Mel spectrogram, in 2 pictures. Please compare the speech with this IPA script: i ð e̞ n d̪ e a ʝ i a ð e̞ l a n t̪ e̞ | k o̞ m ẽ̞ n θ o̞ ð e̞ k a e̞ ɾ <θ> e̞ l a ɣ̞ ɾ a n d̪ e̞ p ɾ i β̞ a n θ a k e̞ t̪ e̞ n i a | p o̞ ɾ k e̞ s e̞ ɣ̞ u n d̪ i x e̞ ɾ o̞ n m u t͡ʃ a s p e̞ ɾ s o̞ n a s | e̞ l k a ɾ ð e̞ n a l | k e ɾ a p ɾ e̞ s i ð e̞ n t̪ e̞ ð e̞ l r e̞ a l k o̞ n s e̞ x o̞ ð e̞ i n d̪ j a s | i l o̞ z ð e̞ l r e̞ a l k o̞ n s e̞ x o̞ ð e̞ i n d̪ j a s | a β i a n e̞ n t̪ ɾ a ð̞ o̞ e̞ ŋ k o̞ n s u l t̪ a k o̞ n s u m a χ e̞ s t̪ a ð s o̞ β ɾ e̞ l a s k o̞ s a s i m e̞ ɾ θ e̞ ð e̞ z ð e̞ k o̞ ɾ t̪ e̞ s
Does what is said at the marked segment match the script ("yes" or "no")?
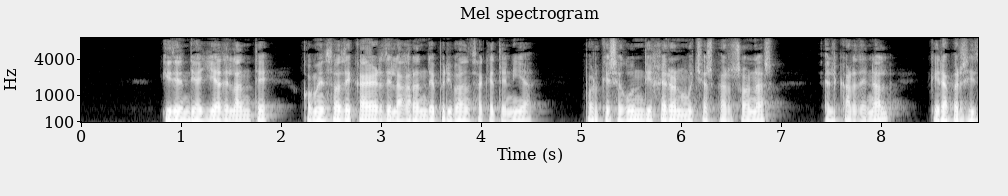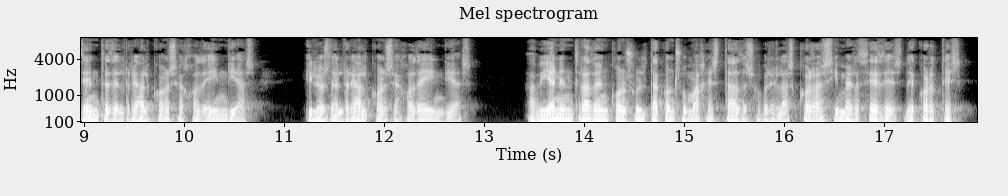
no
